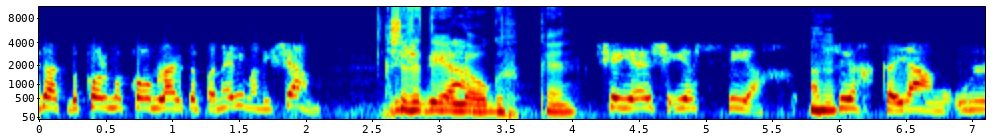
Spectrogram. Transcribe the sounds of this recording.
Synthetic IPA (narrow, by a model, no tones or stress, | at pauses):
d̪aːt̪̚beko̞lmako̞mlajtapanelimaniʃam | ʃezɛdialo̞ɡkenʃejeʃjeʃsiaχasiaχkajamul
